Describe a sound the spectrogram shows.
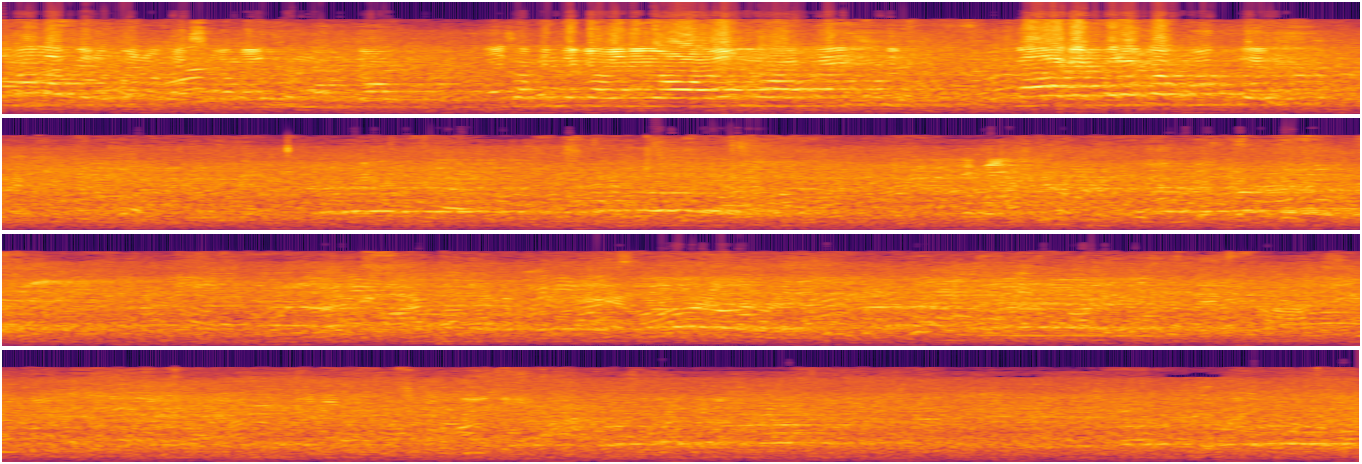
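A young man speaks through a microphone and loudspeakers.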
